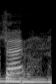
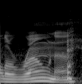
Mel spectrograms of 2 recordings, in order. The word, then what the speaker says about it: Llorona: When you say it like Llorona. That, it sounds like my Sharona. And that's what song plays in my head. My Sharona. – The Curse of La Llorona. – There, thank you.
